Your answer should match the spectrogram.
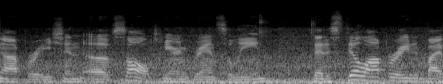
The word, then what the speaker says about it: Grand Saline: today we are in grand saline which texans pronounce it grand celine texas all right here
